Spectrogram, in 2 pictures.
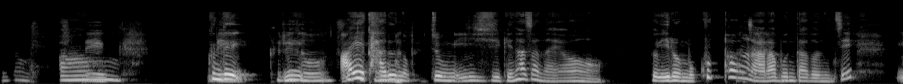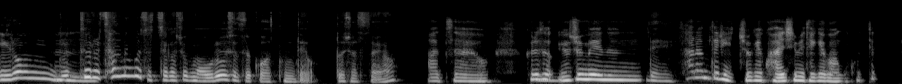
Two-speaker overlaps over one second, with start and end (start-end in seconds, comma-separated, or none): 2.0-4.6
